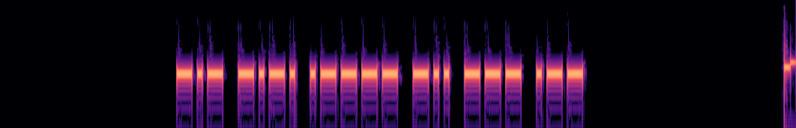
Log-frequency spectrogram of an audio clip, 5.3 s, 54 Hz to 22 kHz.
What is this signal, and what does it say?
Morse code, heard as a keyed tone, about 34 wpm, 700 Hz. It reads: KC1DOW
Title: USA Call Signs - 6 Characters - 4x Character Spacing - 35wpm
